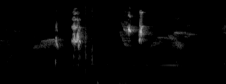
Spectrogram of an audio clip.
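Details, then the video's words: Two adult peach-faced lovebirds, both green, one with a red face and one with a yellowish-white face, chirping: a thin rising note, then shrill bursts in two close pairs, with softer warbled notes trailing off. "Lovebirds Sounds - Peach-faced Lovebird"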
